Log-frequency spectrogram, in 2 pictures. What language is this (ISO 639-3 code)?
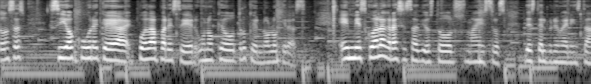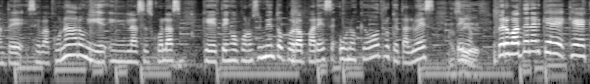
spa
